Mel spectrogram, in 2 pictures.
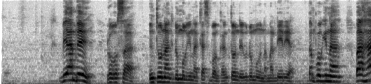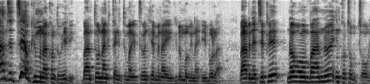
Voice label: Limba; ebola; radio-spots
